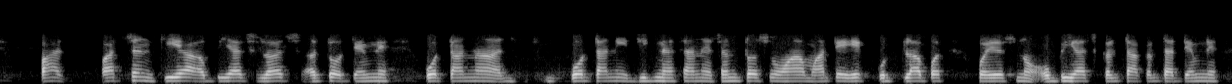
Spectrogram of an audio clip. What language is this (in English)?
Gujarati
